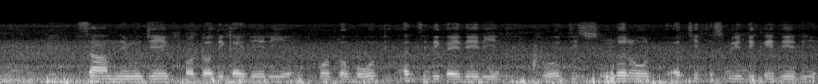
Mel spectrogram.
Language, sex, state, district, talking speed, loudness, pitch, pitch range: Hindi, male, Rajasthan, Bikaner, 185 wpm, -19 LUFS, 125 Hz, 120-130 Hz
